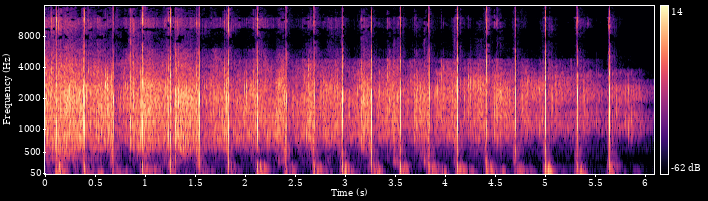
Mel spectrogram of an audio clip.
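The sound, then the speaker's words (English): An audience applauds the event organizers: a steady wash of clapping, with sharp, evenly spaced claps from one person cutting through about three times a second before it fades out. “And I think the organizers probably deserve a round of applause for pulling that together.”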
